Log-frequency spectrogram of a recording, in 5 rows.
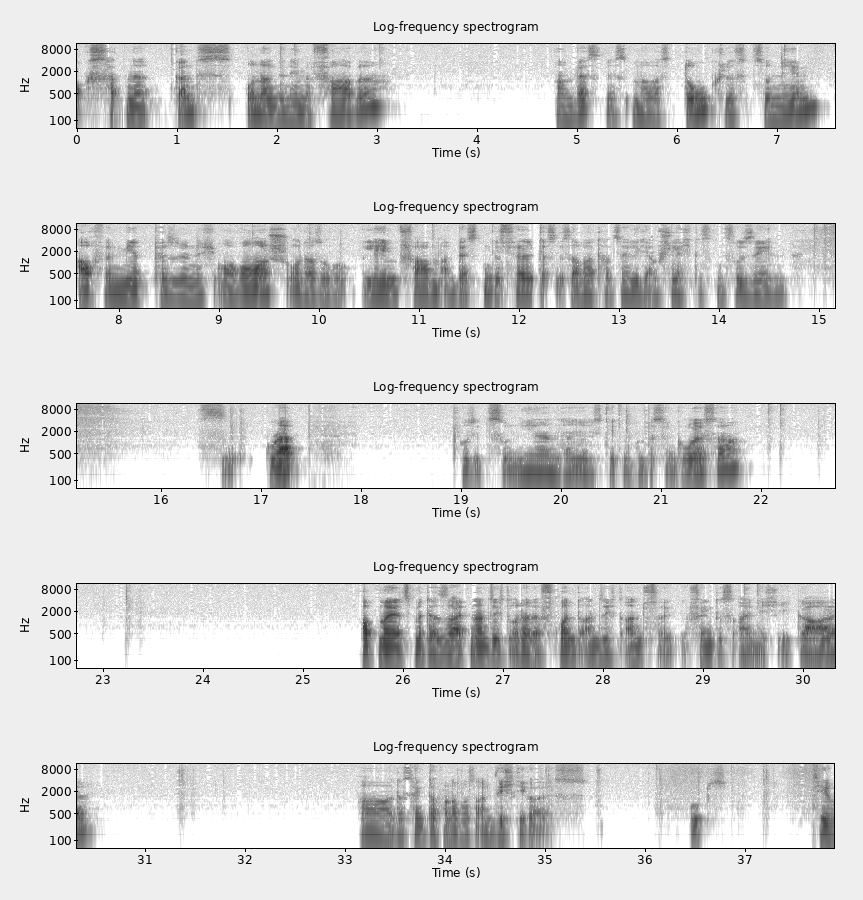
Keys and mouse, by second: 0.8 click, 1.9 click, 9.2-9.8 middle drag, 10.8 middle drag, 14.8 click, 16.8-17.6 typing, 20.3 click, 20.8 s, 22.0 click, 23.2 g, 29.3 click, 31.2 s, 33.6 click, 34.9 h, 37.1 ctrl+z.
